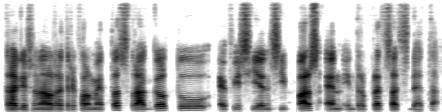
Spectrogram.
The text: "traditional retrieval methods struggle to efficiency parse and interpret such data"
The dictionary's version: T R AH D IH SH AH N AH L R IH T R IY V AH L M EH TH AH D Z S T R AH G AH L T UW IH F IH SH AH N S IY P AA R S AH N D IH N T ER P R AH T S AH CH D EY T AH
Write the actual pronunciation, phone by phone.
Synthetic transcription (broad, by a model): T R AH D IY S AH N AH L R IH T R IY F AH L M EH T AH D S T R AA G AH L T UW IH F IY S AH N S IY P AA R S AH N IH N T ER P R AH T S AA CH D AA T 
